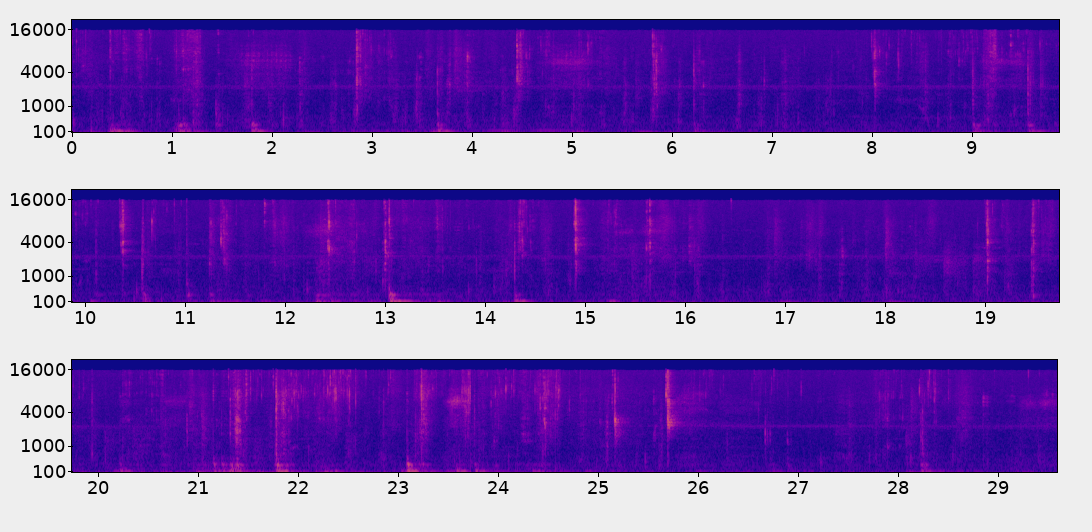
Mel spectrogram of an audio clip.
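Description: Close-up sounds of a person eating rice and curry: wet chewing with frequent lip smacks and sharp mouth clicks, irregular throughout.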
